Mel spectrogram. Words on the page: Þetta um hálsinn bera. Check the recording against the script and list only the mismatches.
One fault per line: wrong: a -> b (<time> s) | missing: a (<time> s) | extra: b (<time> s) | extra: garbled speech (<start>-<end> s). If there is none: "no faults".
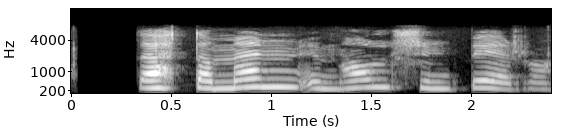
extra: menn (0.7 s)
